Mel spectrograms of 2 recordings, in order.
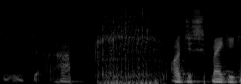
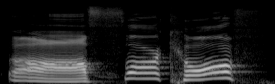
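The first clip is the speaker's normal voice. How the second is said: much louder and higher, swearing at the screen; frustrated outburst; 7 semitones higher, 10 dB louder, much slower than usual. Real, not acted. Annoyed at the game map, loud frustrated swearing. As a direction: blurt it out in real annoyance.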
